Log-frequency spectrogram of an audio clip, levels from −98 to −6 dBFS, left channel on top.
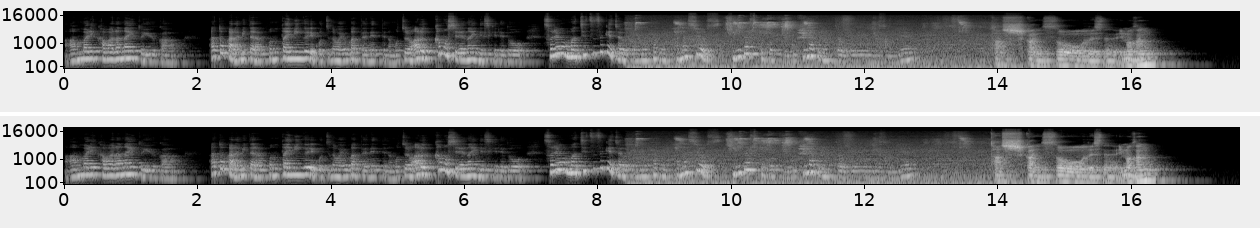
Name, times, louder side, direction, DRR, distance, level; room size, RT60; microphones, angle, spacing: voice 1, 0.0-1.6 2.2-6.9 7.2-12.7 15.9-16.2, equal, 20° left, 2 dB, 0.3 m, -36 dB
sound 1, 8.4-14.4, left 1 dB, 80° left, 0.6 m, -40 dB
voice 2, 13.9-16.2, right 2 dB, 60° right, 3 dB, 0.5 m, -30 dB
2.8 x 2.0 x 2.5 m, 0.68 s
head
